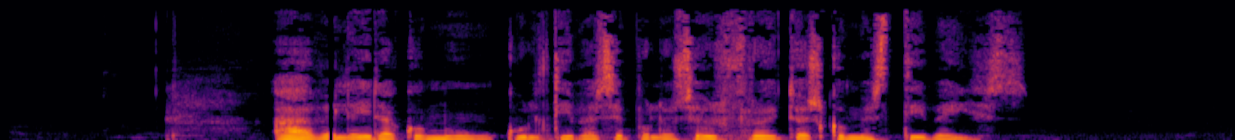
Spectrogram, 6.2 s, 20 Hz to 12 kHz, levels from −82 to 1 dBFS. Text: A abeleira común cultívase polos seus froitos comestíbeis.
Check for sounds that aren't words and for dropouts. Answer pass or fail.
fail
